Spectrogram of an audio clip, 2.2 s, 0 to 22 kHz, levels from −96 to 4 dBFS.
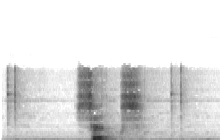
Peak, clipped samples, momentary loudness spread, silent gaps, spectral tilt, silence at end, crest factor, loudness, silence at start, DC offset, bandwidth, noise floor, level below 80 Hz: -6 dBFS; under 0.1%; 25 LU; none; -3.5 dB/octave; 0.75 s; 22 dB; -25 LUFS; 0.8 s; under 0.1%; 12.5 kHz; -61 dBFS; -68 dBFS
